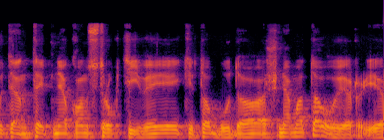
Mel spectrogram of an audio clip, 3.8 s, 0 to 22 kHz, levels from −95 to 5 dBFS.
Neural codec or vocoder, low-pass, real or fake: vocoder, 44.1 kHz, 128 mel bands every 256 samples, BigVGAN v2; 10.8 kHz; fake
